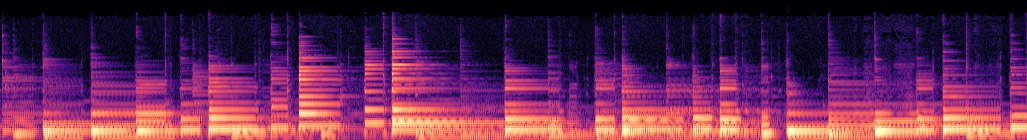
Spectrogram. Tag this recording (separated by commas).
Music, Musical instrument, Guitar, Plucked string instrument, Strum, Acoustic guitar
